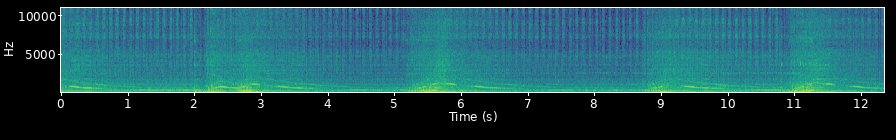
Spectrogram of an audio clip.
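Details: Outboard test run after injector cleaning and replacement, fuel bulb primed to bleed air, no leaks: fired right up easily, steady idle then three clean revs rising and falling smoothly, no misfire or stumble; healthy, though only running it will tell.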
